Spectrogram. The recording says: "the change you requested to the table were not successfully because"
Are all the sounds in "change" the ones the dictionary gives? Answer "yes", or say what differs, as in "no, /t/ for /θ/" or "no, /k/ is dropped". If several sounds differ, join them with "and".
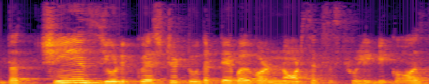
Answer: no, /z/ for /dʒ/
